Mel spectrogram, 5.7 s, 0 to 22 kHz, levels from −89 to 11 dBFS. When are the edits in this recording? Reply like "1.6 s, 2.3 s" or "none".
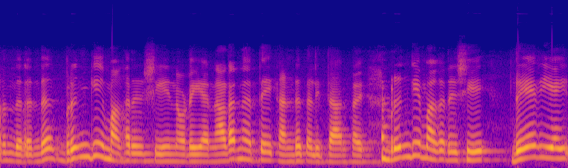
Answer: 3.8 s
